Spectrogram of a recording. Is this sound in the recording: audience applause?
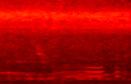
no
